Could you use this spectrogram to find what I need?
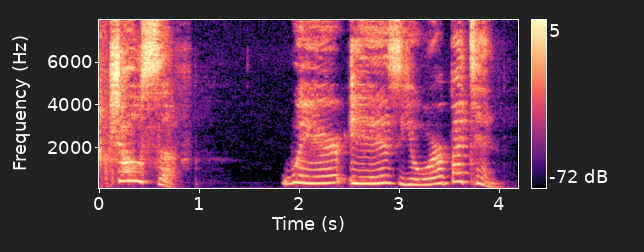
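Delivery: high, loud alarmed call; mother calling. Acted. Mother calling loudly to Joseph about the missing button.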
